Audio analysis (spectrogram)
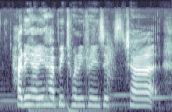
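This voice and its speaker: A woman's voice: sits high, level tone, fast talker, fairly bright tone, faint music behind. A young woman streaming as a VTuber, chatting casually with viewers; she sounds congested and a little tired, rambling and giggling often. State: tired, low energy. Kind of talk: casual livestream chat.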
